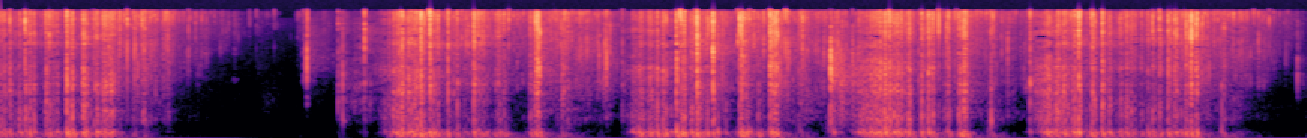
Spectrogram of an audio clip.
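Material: Soap.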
